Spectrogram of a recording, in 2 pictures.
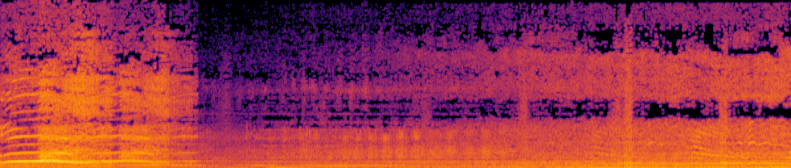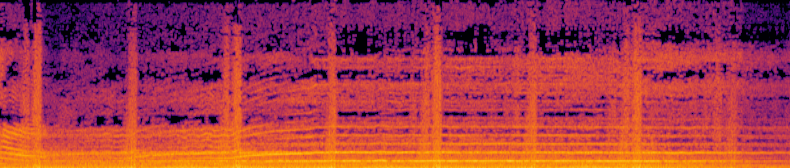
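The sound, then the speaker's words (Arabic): A woman's shrill scream with a wavering pitch opens this horror radio drama effect. It gives way to sustained tonal drones and low rumble that build and hold loudly to the end. “زحفت أكتر وأكتر وقامت وقفت عينيها سودة تماما، صرخت نفس الصرخة اللي سمعتها وانا في المقابر.”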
